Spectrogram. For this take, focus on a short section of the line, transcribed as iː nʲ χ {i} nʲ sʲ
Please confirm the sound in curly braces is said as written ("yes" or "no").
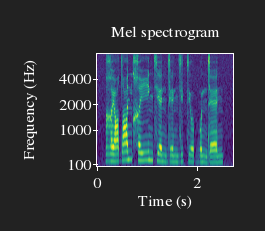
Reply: no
